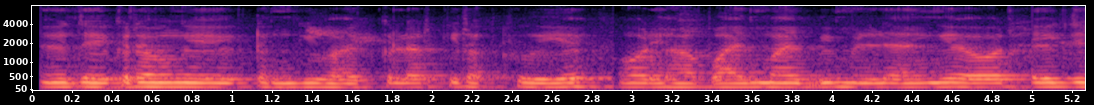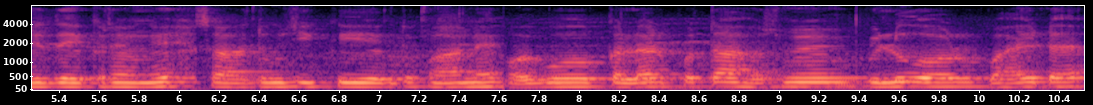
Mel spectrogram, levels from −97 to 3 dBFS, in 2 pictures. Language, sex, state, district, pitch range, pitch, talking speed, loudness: Hindi, male, Bihar, Bhagalpur, 135-145 Hz, 140 Hz, 220 wpm, -25 LUFS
